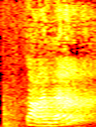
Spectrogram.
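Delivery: ordinary talk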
